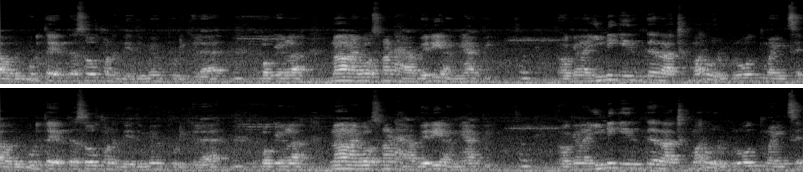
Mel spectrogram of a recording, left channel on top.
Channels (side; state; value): both; normal; correlation 0.21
